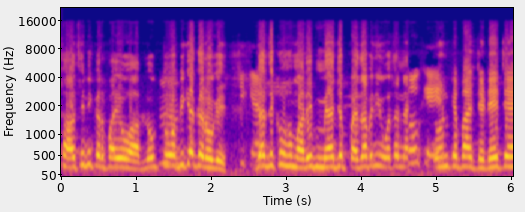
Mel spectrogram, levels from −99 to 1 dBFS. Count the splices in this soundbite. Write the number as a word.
one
